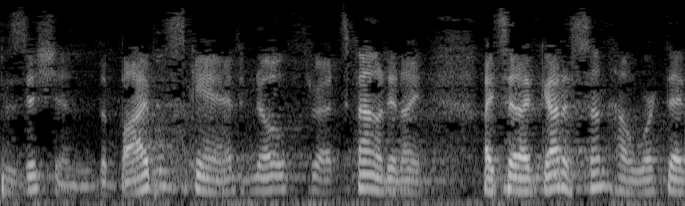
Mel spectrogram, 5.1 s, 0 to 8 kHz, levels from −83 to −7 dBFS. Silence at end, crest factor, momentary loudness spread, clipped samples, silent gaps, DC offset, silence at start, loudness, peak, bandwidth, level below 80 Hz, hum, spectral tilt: 0 s; 22 dB; 12 LU; under 0.1%; none; under 0.1%; 0 s; -33 LUFS; -12 dBFS; 7.6 kHz; -60 dBFS; none; -5.5 dB/octave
